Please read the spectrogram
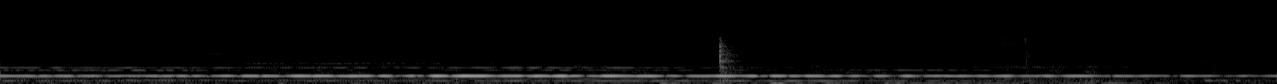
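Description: A steady ringing drone holds one low tone throughout, with fainter overtones that come and go, like a singing bowl held on. A single short knock comes about seven seconds in.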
